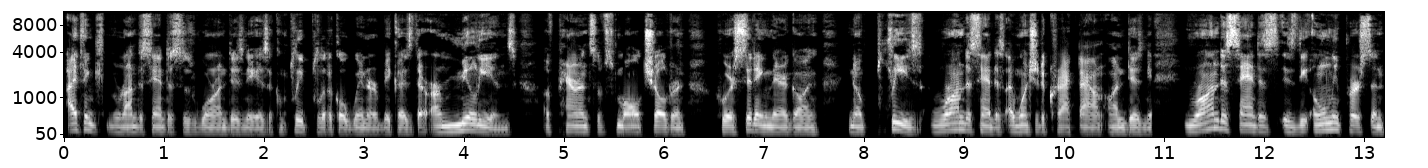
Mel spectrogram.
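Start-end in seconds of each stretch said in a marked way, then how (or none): none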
